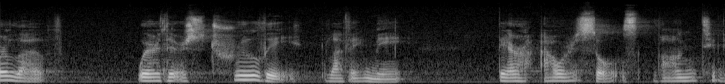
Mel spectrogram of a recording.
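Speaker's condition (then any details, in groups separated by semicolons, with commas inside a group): No condition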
